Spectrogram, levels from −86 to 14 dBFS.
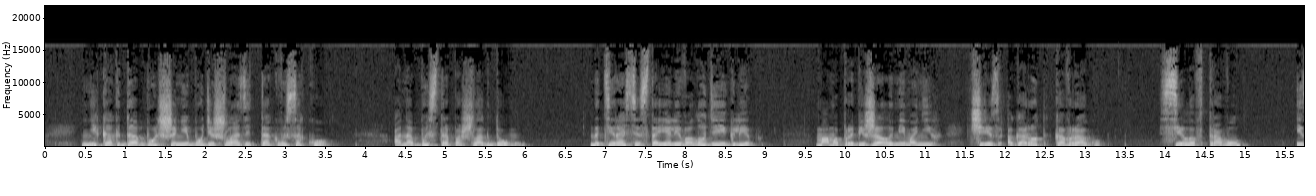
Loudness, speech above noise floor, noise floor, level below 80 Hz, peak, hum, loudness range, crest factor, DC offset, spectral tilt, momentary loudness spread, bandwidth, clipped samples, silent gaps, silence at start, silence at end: -15 LUFS; 36 dB; -50 dBFS; -58 dBFS; 0 dBFS; none; 3 LU; 16 dB; under 0.1%; -4 dB/octave; 9 LU; 16 kHz; under 0.1%; none; 0.25 s; 0 s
